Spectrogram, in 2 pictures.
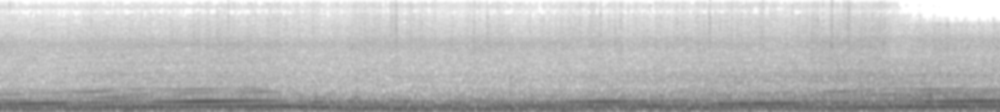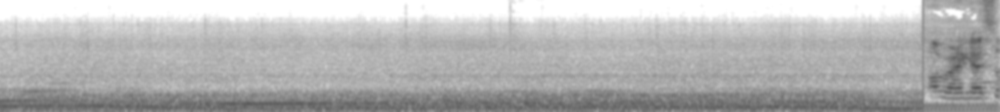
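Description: Subaru WRX's turbocharged flat-four engine and road noise heard inside the cabin while driving in slow traffic: a steady low rumble with low engine tones that shift up and down.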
